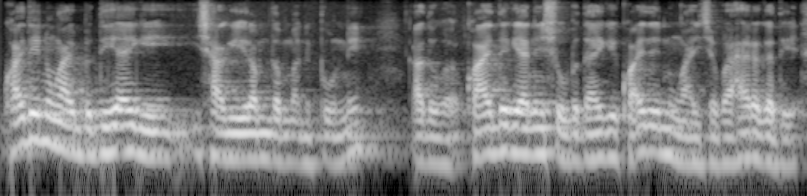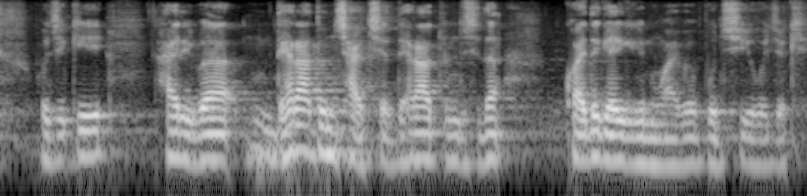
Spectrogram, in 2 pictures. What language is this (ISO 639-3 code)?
mni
